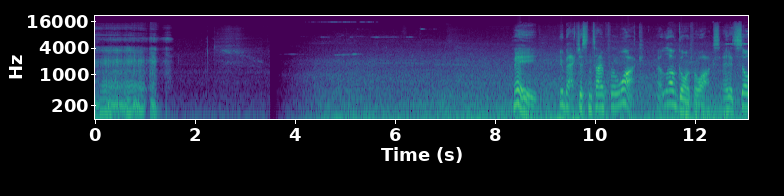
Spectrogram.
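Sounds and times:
low street rumble at night: 3.7s - 13.0s.

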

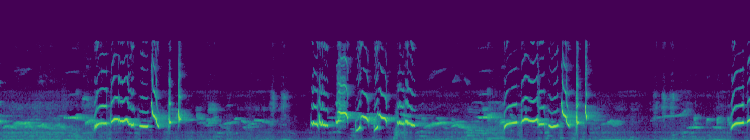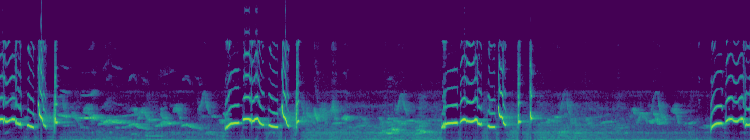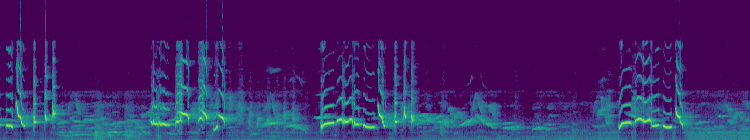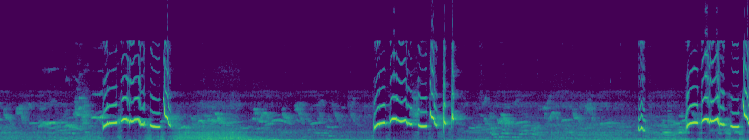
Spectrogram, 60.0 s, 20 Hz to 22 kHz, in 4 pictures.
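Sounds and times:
bird singing whistled phrases: 0.0s - 3.8s, 6.2s - 11.9s, 13.6s - 21.1s, 22.6s - 25.8s, 28.8s - 31.2s, 33.0s - 38.6s, 42.3s - 43.8s, 45.9s - 48.5s, 52.4s - 55.1s, 57.7s - 59.9s.

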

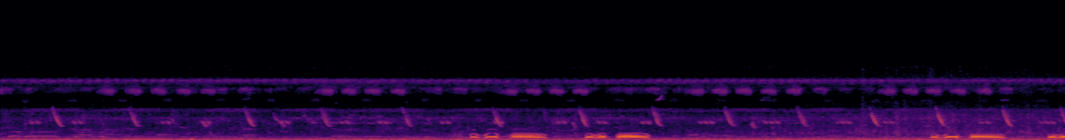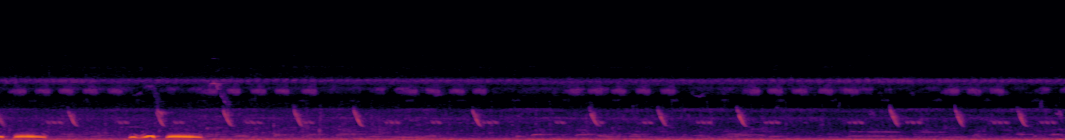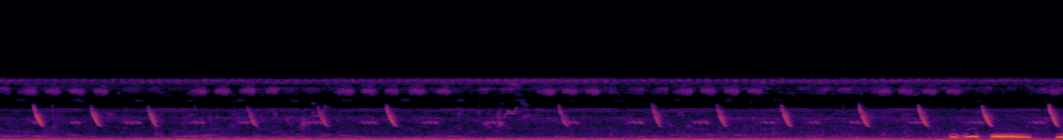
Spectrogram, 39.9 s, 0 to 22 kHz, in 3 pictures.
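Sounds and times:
dove cooing: 5.7s - 9.4s, 11.1s - 16.6s, 38.3s - 39.9s.

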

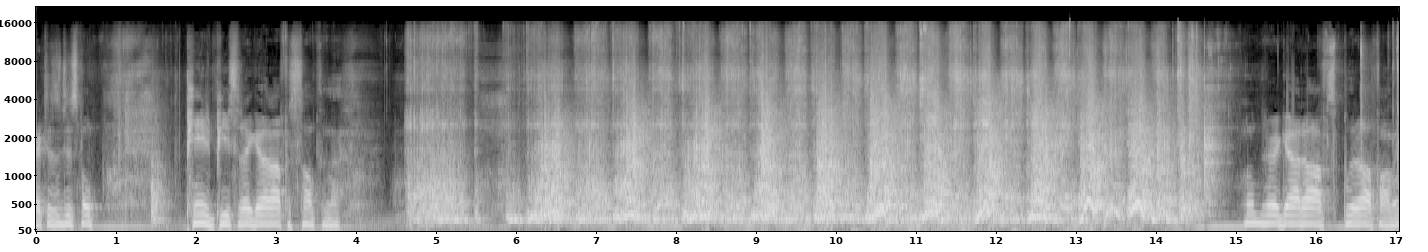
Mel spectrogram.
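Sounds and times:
hand saw cutting wood: 4.6s - 14.8s.

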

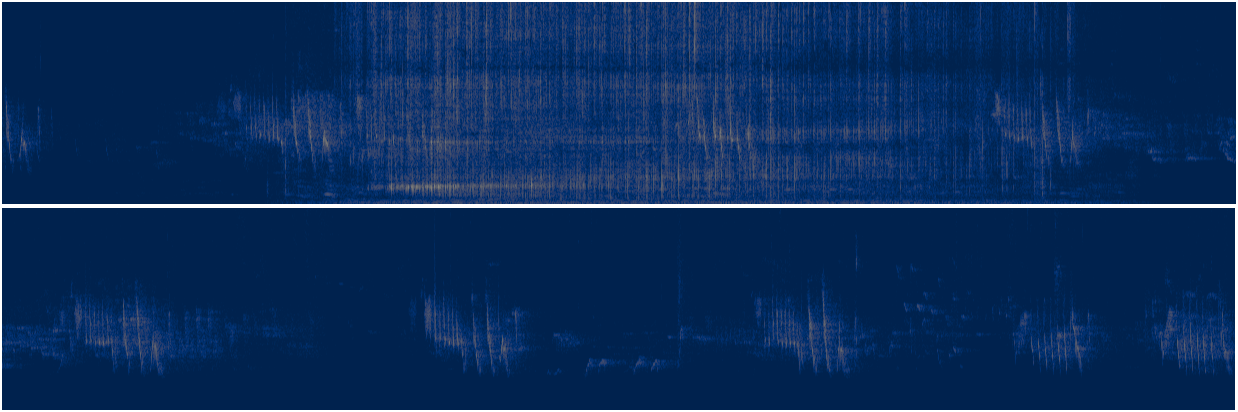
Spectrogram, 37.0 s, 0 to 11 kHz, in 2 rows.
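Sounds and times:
small birds chirping: 1.6s - 17.5s.

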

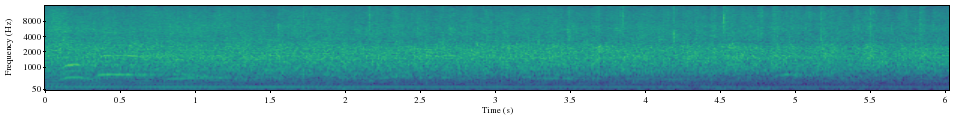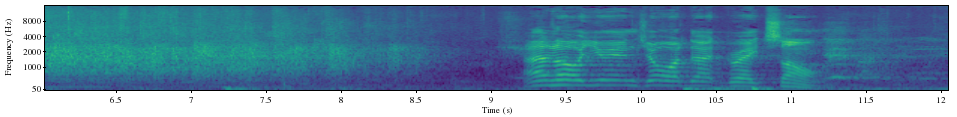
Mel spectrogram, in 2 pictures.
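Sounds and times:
band holding low note: 0.0s - 4.4s
audience applauding: 0.0s - 8.8s.

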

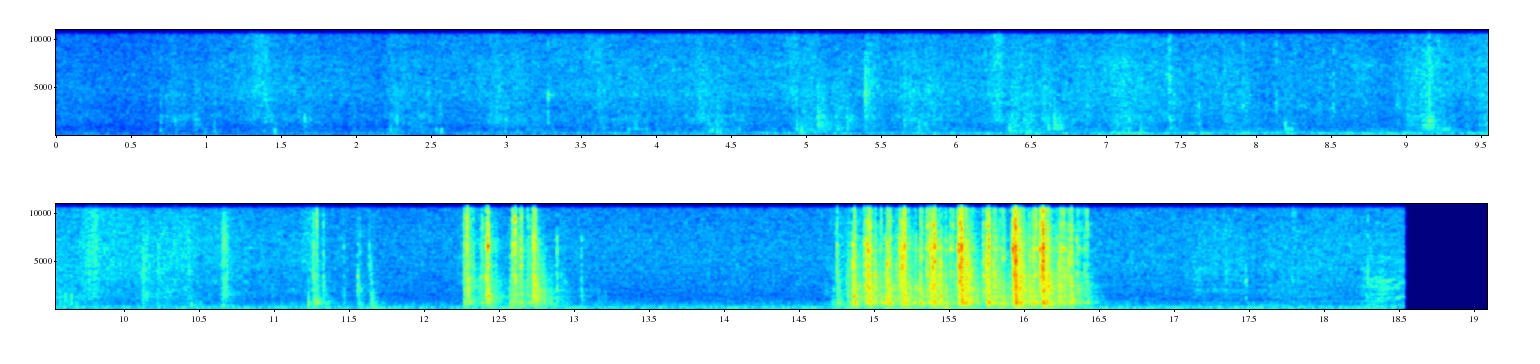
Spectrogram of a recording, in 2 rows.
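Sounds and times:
door handle latch rattling: 11.2s - 13.2s, 14.7s - 16.5s.

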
